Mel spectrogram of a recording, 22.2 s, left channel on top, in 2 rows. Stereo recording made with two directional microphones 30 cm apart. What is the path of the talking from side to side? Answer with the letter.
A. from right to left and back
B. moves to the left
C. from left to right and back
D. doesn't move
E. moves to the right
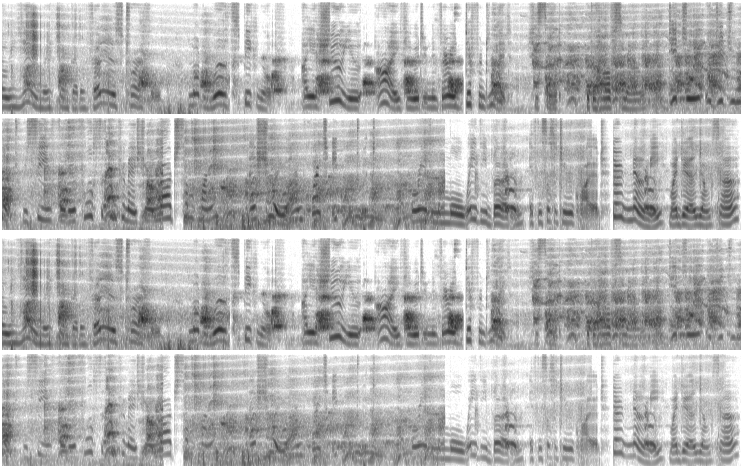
B.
